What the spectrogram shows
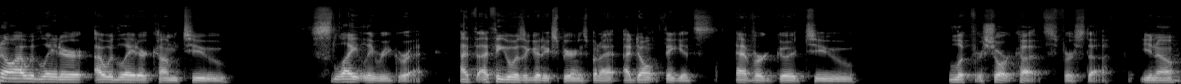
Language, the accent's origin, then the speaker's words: English; Flint, Michigan, United States; I grew up in Flint, Michigan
